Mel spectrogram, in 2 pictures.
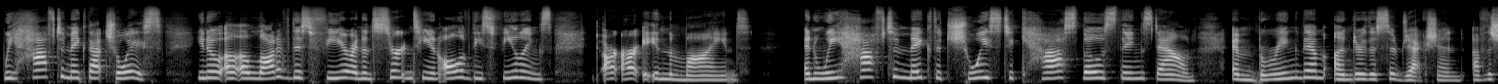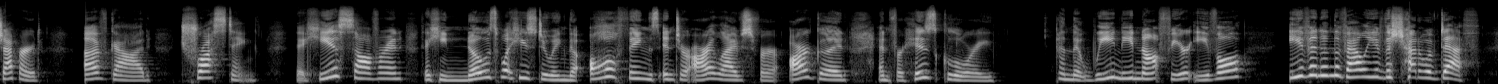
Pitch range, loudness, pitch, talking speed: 225-300 Hz, -17 LUFS, 270 Hz, 180 wpm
